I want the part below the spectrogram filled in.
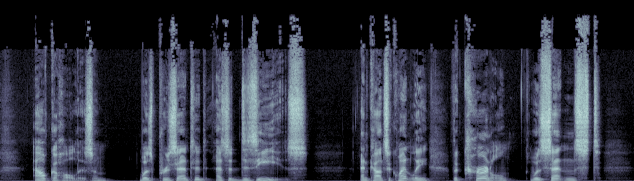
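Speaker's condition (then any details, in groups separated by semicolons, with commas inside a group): No condition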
